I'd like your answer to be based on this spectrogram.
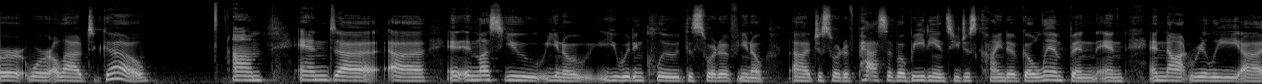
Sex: female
